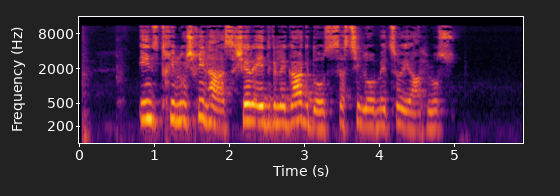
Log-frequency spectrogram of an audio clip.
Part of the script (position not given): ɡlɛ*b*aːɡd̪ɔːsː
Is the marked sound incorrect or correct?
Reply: incorrect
